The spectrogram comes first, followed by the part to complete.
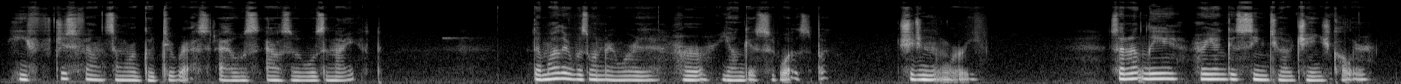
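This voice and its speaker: Speech moves at a moderate pace with long, frequent pauses. Noticeable background noise runs underneath. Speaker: Roblox video creator. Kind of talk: narration of a game documentary. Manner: halting with self-corrections.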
